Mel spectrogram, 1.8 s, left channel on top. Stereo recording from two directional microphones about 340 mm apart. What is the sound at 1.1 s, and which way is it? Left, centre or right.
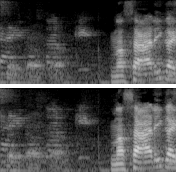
Speech, centre.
